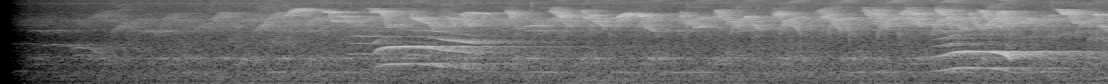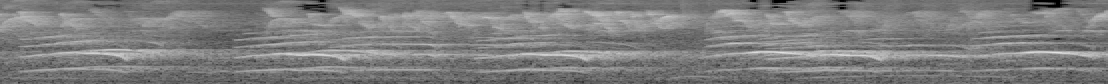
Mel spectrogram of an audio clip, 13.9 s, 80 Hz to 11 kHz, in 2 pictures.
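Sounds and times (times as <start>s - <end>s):
Indian peafowl giving loud wailing calls on Miyakojima: 5.8s - 13.8s.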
